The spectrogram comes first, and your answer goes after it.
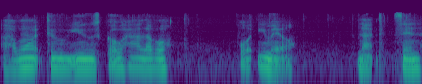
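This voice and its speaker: Man, gravelly creaky voice, informal tutorial walkthrough, muttered reading aloud, thinking out loud. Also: mid-range voice, level tone, very slow, pauses often, lo-fi sound. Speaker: tutorial creator.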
